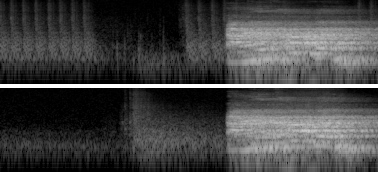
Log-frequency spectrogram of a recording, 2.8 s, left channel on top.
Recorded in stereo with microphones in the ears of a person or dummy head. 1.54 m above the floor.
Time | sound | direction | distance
1.7 | a shout | 35° left (ahead or behind) | 1.9 m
